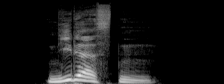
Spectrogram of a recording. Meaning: 1. superlative degree of nieder 2. inflection of nieder: strong genitive masculine/neuter singular superlative degree
- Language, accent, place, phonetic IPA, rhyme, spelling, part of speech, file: German, Germany, Berlin, [ˈniːdɐstn̩], -iːdɐstn̩, niedersten, adjective, De-niedersten.ogg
